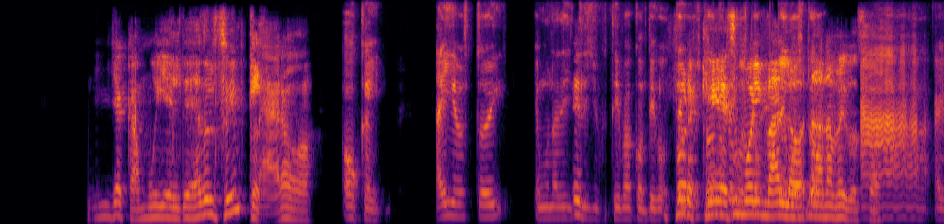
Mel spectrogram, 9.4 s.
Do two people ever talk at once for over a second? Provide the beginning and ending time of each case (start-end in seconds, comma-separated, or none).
6.7-8.9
